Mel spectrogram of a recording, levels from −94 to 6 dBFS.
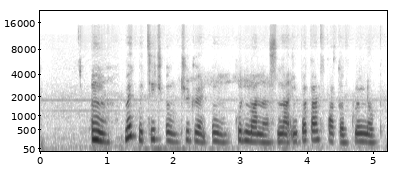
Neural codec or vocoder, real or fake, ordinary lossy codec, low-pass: codec, 44.1 kHz, 7.8 kbps, DAC; fake; Opus, 24 kbps; 14.4 kHz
